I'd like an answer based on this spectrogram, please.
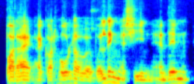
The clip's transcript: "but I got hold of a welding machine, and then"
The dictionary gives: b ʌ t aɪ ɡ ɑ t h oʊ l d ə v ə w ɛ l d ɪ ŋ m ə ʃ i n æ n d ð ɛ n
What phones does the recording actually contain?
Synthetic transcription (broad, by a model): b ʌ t aɪ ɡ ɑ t h oʊ l d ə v ə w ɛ l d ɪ ŋ m ə ʃ i n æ n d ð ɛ n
